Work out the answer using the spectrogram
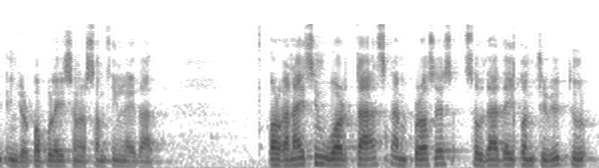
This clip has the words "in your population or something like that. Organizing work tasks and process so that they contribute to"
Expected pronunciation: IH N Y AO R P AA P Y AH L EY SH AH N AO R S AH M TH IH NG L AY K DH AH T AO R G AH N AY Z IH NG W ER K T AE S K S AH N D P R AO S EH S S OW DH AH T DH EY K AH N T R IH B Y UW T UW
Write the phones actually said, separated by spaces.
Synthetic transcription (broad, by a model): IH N Y AO R P AA P Y AH L EY SH AH N AO R S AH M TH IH NG L AY K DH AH T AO R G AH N AY S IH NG W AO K T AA S K AH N P R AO S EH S S OW DH AH T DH EY K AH N T R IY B Y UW T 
